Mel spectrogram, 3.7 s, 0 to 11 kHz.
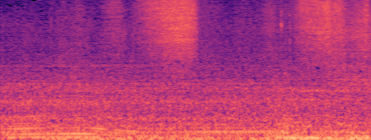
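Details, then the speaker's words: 2021 Ford Bronco First Edition with a new Bestop Fastback soft top replacing the squeaky, creaking factory hardtop, driving over small bumps: only low road rumble, with no clicks, pops or rattles from the roof. "No, it is not. I'm gonna tell you that already. Even these small bumps I've hit. Oh, the silence, the serenity."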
